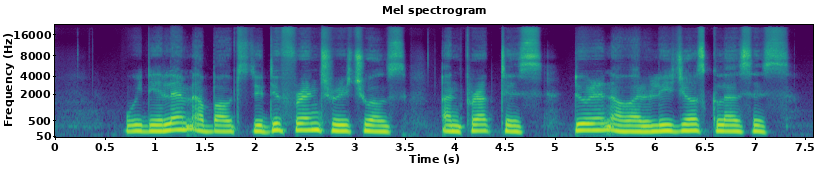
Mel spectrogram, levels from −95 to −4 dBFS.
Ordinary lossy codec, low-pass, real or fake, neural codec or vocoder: none; none; fake; autoencoder, 48 kHz, 32 numbers a frame, DAC-VAE, trained on Japanese speech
